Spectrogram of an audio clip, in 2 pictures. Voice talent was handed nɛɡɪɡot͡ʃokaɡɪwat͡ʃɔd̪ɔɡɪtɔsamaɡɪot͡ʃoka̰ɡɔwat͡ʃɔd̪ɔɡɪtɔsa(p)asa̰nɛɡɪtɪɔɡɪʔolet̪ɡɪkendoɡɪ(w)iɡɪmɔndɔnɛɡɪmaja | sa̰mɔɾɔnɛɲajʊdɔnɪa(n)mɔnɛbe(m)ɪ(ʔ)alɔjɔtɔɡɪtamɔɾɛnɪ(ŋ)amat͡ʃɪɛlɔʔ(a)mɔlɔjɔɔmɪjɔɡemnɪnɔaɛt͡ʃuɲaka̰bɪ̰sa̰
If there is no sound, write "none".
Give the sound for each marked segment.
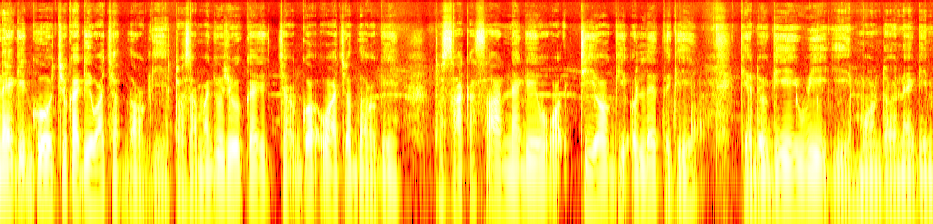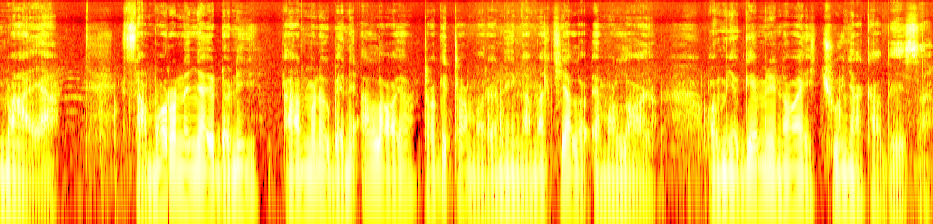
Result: k, w, n, n, ʔ, ŋ, ɛ

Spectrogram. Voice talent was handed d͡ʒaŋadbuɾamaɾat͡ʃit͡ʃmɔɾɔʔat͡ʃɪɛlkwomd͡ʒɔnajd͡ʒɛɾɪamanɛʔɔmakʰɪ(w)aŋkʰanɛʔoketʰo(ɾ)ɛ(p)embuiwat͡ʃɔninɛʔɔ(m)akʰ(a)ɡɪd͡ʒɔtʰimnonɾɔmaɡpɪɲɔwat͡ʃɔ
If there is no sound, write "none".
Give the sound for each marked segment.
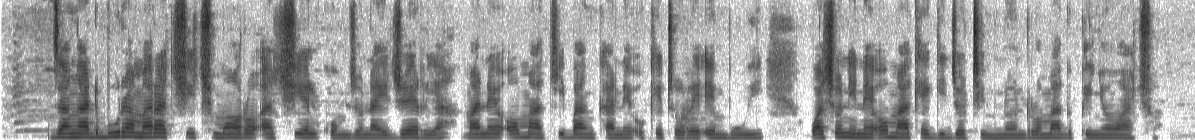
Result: b, ɾ, ʔ, m, ɛ

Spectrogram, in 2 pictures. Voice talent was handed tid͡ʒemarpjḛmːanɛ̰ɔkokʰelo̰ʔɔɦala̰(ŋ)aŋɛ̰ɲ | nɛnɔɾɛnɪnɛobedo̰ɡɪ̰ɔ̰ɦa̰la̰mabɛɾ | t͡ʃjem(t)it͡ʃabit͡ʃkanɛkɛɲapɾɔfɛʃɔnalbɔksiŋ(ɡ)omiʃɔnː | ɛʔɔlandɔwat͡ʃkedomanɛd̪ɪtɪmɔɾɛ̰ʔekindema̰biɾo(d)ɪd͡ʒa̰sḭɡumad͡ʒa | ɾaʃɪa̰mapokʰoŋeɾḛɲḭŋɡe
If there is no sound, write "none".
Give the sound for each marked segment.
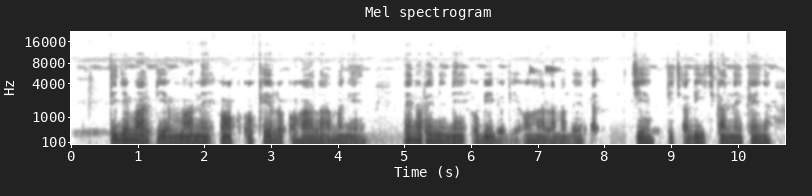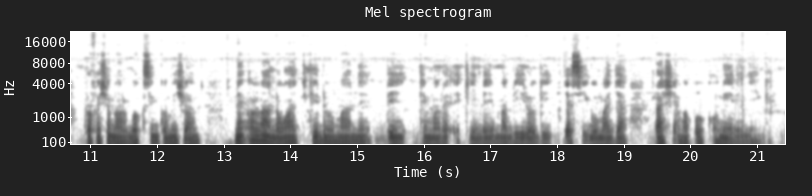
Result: m, t, k, ɡ

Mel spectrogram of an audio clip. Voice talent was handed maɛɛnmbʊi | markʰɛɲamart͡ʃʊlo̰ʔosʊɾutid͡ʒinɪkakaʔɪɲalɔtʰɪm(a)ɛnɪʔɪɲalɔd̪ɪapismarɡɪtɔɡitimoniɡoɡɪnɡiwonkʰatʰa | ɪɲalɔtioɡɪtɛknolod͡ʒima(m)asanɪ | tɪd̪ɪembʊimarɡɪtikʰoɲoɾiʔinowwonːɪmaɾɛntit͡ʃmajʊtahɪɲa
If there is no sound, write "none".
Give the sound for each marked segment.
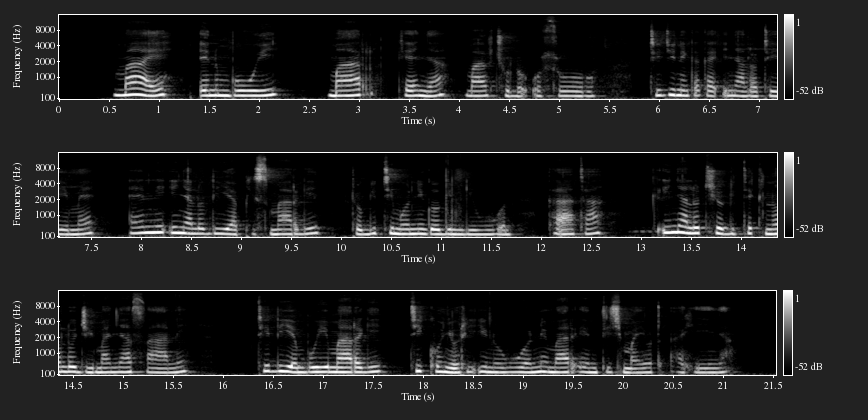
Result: ɛ, ɲ

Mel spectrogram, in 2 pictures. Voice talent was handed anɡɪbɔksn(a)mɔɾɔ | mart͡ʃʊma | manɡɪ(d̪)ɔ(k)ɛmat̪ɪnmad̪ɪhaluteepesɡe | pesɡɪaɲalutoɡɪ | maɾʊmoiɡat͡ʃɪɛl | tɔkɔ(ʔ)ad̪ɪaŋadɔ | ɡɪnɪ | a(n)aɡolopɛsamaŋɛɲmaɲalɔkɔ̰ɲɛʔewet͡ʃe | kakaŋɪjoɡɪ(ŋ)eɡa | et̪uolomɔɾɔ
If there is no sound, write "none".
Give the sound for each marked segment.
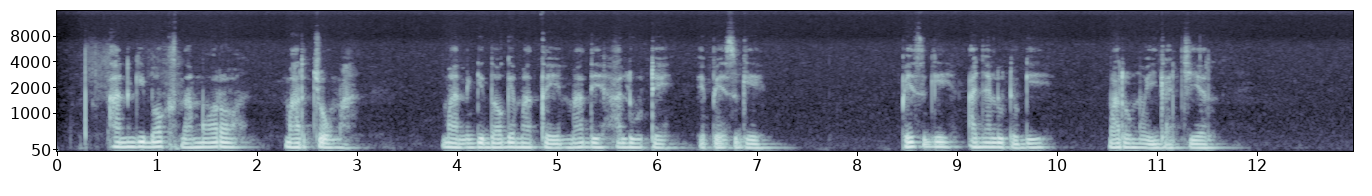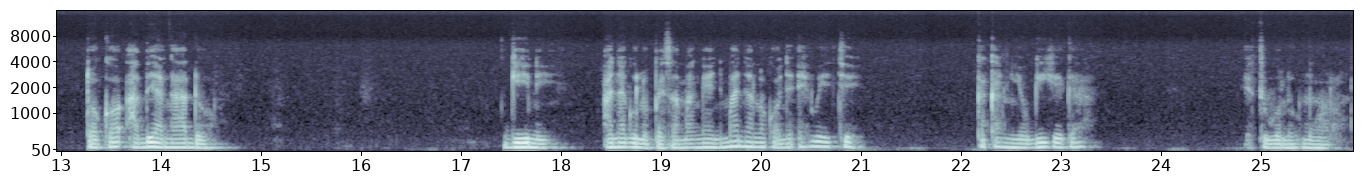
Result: a, d̪, ɡ, ʔ, ɲ, ɡ

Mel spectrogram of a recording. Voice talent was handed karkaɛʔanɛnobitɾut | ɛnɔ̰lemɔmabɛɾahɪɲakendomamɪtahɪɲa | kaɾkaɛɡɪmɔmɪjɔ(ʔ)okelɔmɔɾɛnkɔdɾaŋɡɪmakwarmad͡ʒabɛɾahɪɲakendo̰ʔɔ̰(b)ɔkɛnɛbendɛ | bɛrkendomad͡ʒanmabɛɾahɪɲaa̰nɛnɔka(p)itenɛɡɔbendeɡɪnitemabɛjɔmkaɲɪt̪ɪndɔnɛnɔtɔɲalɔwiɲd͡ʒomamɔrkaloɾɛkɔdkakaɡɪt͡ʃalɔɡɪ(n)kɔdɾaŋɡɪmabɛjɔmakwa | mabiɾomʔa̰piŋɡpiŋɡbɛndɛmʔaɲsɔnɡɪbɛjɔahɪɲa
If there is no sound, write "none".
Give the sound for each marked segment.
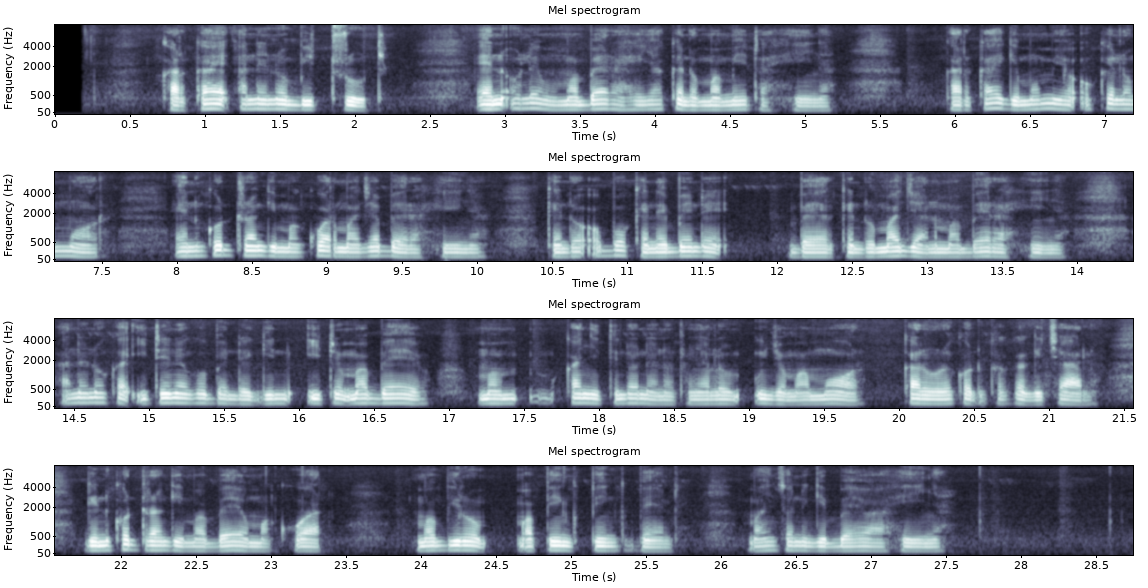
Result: ʔ, b, ʔ, n

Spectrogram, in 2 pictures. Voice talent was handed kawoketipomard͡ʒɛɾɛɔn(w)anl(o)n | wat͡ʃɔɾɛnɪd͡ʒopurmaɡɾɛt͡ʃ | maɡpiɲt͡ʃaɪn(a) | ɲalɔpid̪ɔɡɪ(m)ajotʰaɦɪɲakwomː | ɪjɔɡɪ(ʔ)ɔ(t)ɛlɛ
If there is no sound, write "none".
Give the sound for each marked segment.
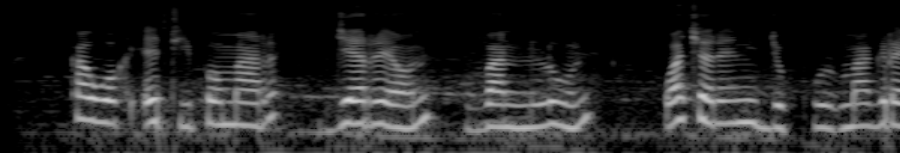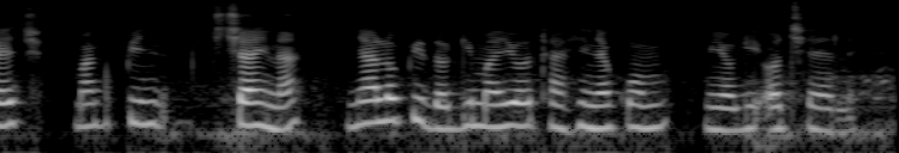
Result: v, u, a, m, ʔ, t͡ʃ

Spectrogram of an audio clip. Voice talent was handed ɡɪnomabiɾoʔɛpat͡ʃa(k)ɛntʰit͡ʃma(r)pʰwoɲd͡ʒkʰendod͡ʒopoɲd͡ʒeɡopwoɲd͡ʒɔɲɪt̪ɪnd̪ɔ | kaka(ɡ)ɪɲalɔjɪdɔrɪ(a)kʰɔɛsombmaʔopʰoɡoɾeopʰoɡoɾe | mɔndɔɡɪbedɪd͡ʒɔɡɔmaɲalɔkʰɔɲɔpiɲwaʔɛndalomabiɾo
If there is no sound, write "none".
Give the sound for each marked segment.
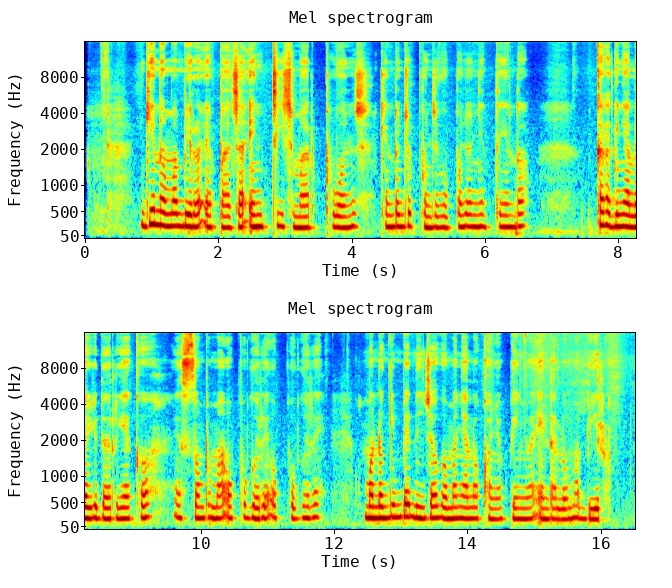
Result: ʔ, r, ɡ, ɛ

